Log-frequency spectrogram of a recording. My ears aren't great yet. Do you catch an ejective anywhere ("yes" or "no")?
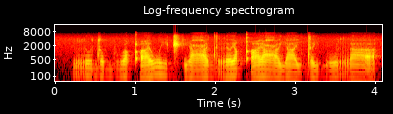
yes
